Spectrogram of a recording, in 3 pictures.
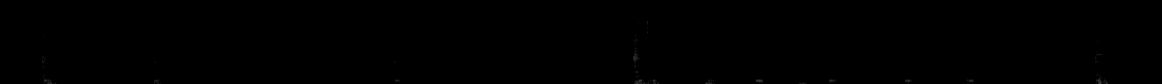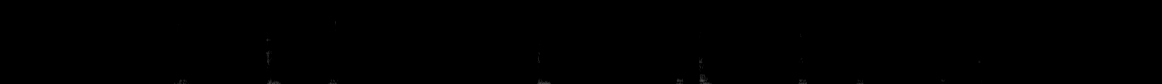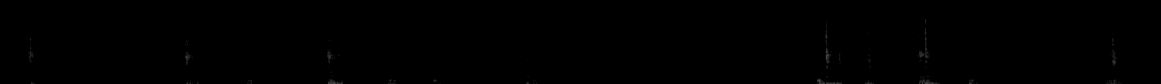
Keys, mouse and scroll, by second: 0.1 shift+middle click, 0.7 middle click, 0.7 middle click, 1.2 shift+middle click, 2.0 middle click, 2.1 middle click, 2.4-2.8 scroll down 1, 2.8 middle click, 3.6 shift+middle click, 4.1 middle click, 4.1 middle click, 6.3 click, 8.7 click, 11.4 click, 11.7 middle click, 13.0 shift+click, 13.3 shift+click, 14.2 m, 14.8 click, 15.2 middle click, 17.5 right click, 18.2 shift+click, 19.0 scroll up 1, 19.3 shift+middle click, 20.0 click, 20.1 click, 20.8 shift+click, 22.6 middle click, 22.7 middle click, 23.4 m, 26.4 m, 27.0 click, 28.4 g, 29.0 right click, 29.6 scroll up 1, 30.6 shift+click, 31.4 alt+z, 32.4 m, 32.7 click, 33.2 right click, 34.2 b, 34.6 click.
